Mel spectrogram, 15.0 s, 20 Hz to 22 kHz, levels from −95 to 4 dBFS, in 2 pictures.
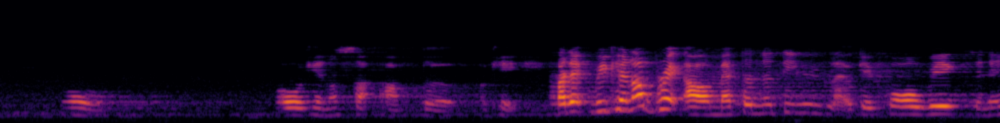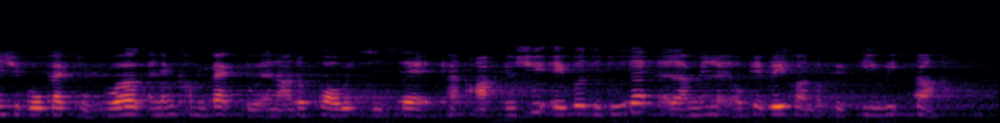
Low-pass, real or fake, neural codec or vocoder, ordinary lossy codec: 5.4 kHz; real; none; none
